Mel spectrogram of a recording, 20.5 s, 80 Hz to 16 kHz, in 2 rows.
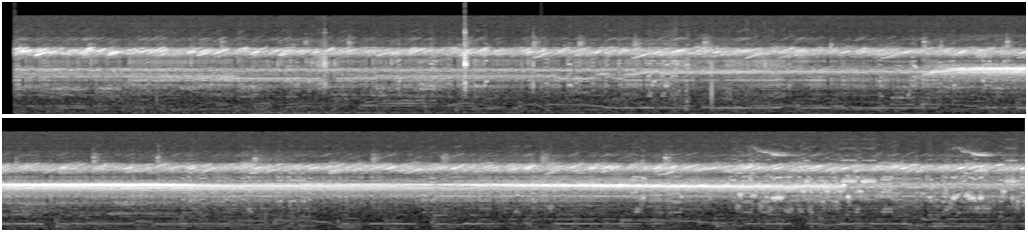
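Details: Frogs at a pond around dusk in March 2011, during mating, filmed with a 3 megapixel camera: a dense continuous chorus of rapid trilled calls, a bright band swelling louder midway then easing, with a fainter higher band above.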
